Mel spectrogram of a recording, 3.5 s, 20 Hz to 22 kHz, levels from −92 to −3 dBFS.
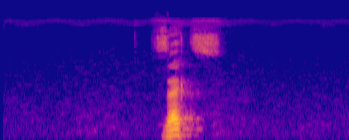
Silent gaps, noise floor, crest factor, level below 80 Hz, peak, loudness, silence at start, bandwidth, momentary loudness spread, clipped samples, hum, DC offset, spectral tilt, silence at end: none; -71 dBFS; 24 dB; -70 dBFS; -8 dBFS; -26 LUFS; 1.55 s; 14 kHz; 21 LU; under 0.1%; none; under 0.1%; -4.5 dB/octave; 1.3 s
